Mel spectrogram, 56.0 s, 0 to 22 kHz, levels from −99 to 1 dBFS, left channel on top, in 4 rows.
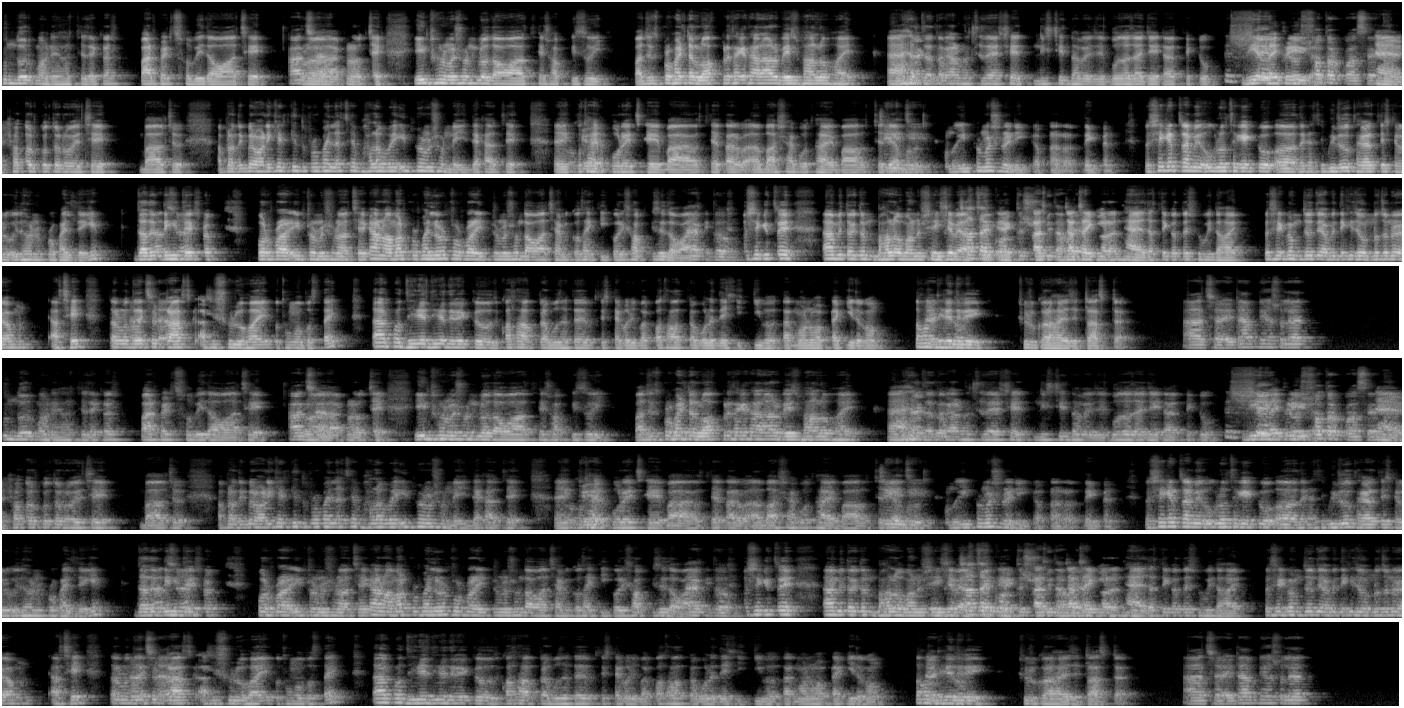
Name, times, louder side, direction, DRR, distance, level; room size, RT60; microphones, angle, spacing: voice 1, 0.0-2.6 3.0-6.0 6.3-8.5 8.8-12.1 12.4-13.2 13.7-15.0 15.4-23.2 23.4-25.1 25.4-29.0 29.3-34.9 35.4-40.3 40.6-45.3 45.7-50.8 51.1-51.8 52.2-53.2, left 5 dB, 65° left, 7 dB, 0.4 m, -29 dB
voice 2, 2.9-3.3 9.1-9.5 12.2-13.8 19.6-20.0 22.8-23.3 29.5-29.9 34.8-35.4 37.2-38.9 43.3-43.8 51.2-51.7 53.8-55.0, left 2 dB, 15° left, -2 dB, 0.7 m, -32 dB
3.0 x 2.1 x 2.4 m, 0.32 s
head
